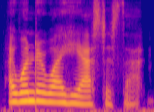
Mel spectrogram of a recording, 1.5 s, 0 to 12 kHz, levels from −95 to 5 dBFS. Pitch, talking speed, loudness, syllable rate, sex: 210 Hz, 270 wpm, -17 LUFS, 7.1 syllables/s, female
